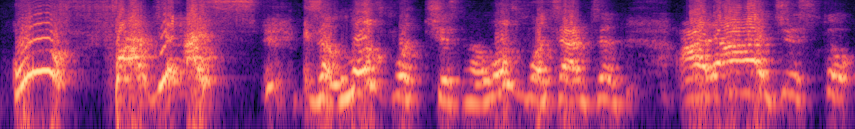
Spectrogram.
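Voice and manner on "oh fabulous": high, drawn-out gush; high-pitched gleeful exclamation; retold delight. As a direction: re-enact being thrilled, voice leaping up high. Retells her delight at the wizard.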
